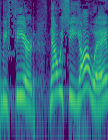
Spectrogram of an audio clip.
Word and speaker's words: Yahweh: We pronounce it in English as Yahweh.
